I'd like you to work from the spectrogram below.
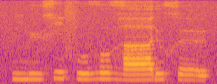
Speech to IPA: ŋ͡m y x i f u ɦ o ɦ aː ɾʲ u x ø

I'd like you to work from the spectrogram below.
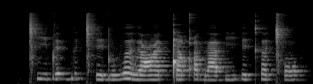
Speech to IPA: ǀʰ i d ɛ ʔ ɡ ɘ ǀʰ e d o v ɐ l ɐ ʕ a ǃ ɘ qʼ ɘ ɡ a ʔ i ʔ e kʰ ɐ ǀʰ ɔ

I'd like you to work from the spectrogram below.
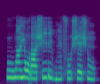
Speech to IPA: u˧ w ã˦ j ɔ˦˨ ɾ a˨ ʃ i˨˦ ɾ i˦˨ b ĩ˨ s u˨˦ ʃ e˦ ʃ ũ˦˨

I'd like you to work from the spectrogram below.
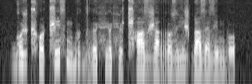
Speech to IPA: ɡ o ʒ ʈ͡ʂʰ o ʈ͡ʂ i s m b ɯ ɡ r ɯ fʲ o fʲ a ʈ͡ʂʰ a z ʒ a r o z ɣ i ʒ ɗ a z ɛ z i m b o

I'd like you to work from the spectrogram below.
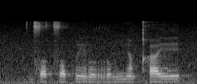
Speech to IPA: d͡z ɔ t͡s ɔ p ẽ ɾ o r o ŋ ĩ qʰ e

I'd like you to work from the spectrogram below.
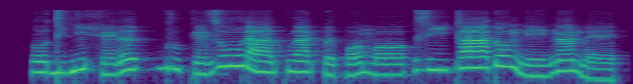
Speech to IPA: o˨ d i˨ ɡ ĩ˧ h ɛ̃˨ ɾ ə˦ | ɡ u˦˨ k ɛ̃˨ z oː˦ ɾ aː˧ kʷ aː˧ k͡p ə˨ p ɔ˨˦ m ɔ˧ | z iː˧ ɡ aː˦ ɗ ɔ˦ ŋ eː˨ ŋ ã˦ m ɛ˨

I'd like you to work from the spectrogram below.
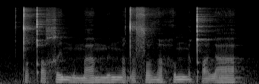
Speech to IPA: tˤ ʊ qʼ ʏ χ i m ʏ m a m ʏ ŋ ʏ dˤ ɐ s ʏ ðˤ i h ʊ ŋ i qʼ a l a

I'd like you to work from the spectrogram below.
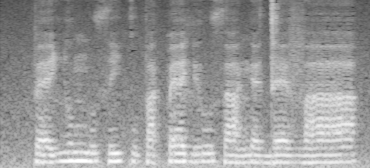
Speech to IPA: p ɛ ʎ o ŋ u θ i k u p a k͡p ɛ lʲ u θ a ŋ ɛ d ɛ v a

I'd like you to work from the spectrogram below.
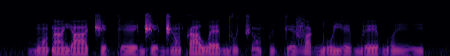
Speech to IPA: b ɔ̃˧ ɗ ã˧ j aː˧ t͡ʃ e˧ k eː˨˦ d͡ʒ e˧ d͡ʒ ɔ̃˦ k a˦ w ɛ˦ d u˨ t͡ʃ ɔ̃˨ p i˨ k e˦˨ v a˦ ɡ͡b u˦ j e˨ b eː˦ ɡʷ iː˨

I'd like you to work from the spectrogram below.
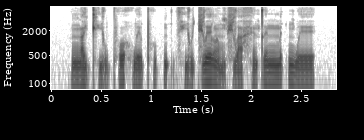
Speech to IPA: ŋ a˧ j kʰ j u˨˩ pʰ o˦ h w e˧ pʰ u˦ k̚ ĩ˦ k̚ t͡sʰ j u˧ t͡ɕ w e˥˧ l ɔ̃˨˩ m ɕ w a˨˩ h ẽ˧ t̪ e˦ n m e˦ t̚ m w e˦

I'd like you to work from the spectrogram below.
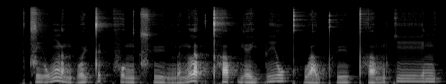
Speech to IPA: t͡s iː˨˥ w ŋ ɐ˨˩ n p ɵ˧ ɥ t̪ ɪ˥ k̚ f ʊ˨ ŋ t͡sʰ yː˨˩ ŋ ɵ˨˥ n l ɐ˨˥ k̚ t̪ʰ ɐ˧ p̚ j e˨ j p iː˥ w kʷʰ aː˨˩ w pʰ yː˨˧ pʰ ɐ˨˥ m k iː˥ n

